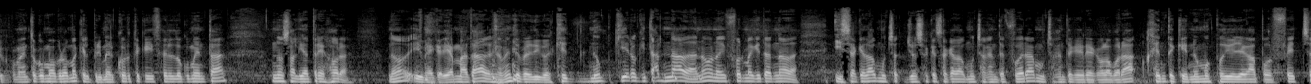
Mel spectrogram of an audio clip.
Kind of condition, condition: setting, busy venue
